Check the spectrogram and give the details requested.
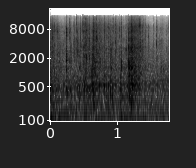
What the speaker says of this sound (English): And let's unwrap the plastic.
